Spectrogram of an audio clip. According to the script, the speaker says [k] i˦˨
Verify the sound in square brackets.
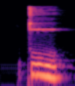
correct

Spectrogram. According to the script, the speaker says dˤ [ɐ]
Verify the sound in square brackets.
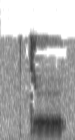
incorrect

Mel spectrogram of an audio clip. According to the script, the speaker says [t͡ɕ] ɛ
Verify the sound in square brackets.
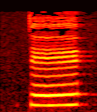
incorrect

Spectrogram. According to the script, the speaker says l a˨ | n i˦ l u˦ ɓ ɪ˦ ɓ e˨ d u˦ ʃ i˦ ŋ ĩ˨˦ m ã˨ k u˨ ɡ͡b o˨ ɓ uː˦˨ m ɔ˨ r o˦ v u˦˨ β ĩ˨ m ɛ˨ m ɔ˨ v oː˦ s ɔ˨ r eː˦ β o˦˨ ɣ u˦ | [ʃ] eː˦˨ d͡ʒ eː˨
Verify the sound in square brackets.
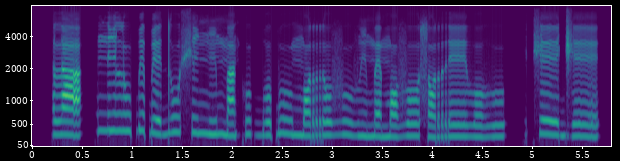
incorrect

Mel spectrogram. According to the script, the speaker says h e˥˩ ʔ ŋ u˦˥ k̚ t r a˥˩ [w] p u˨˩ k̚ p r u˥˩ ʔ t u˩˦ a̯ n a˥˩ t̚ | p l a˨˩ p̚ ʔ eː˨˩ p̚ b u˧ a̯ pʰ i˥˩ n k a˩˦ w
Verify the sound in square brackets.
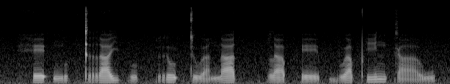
incorrect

